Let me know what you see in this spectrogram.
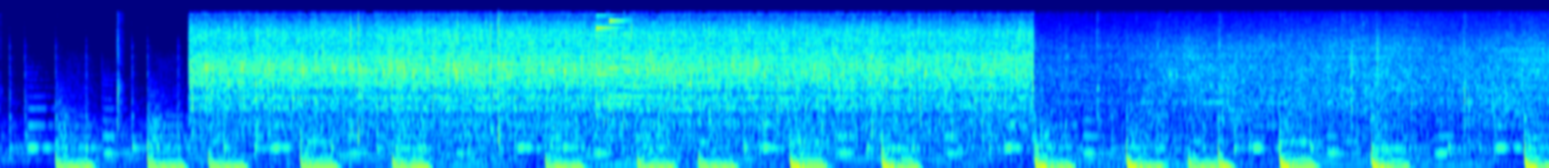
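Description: Coated chicken pieces deep-frying in hot oil in a pan. A loud sizzle starts suddenly about two seconds in and drops to a quieter sizzle about ten seconds in, with background music and a steady beat underneath.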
